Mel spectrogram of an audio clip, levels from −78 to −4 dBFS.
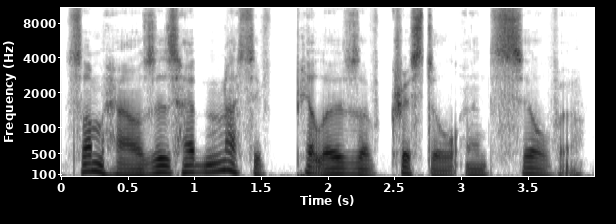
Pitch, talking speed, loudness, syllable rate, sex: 110 Hz, 135 wpm, -17 LUFS, 4.1 syllables/s, male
